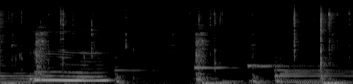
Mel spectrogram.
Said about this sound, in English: What am I typing here?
